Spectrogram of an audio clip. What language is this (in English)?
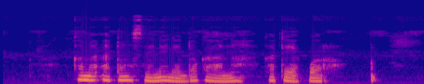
Gbaya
